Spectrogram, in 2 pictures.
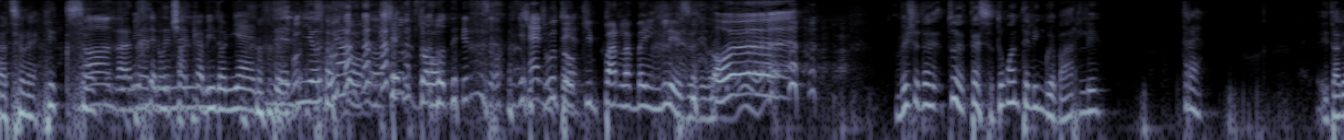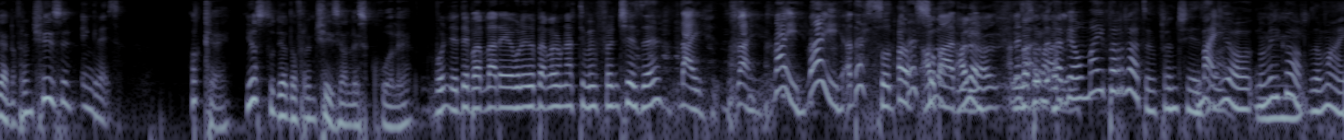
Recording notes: Live dal GhePensiMi di Milano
